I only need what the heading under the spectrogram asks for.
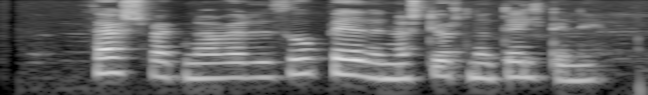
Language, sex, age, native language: Icelandic, female, 14, Icelandic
